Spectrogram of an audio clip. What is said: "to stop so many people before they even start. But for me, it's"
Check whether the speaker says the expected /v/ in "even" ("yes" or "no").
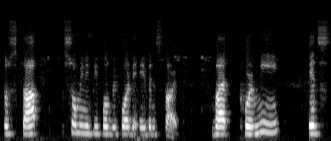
no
